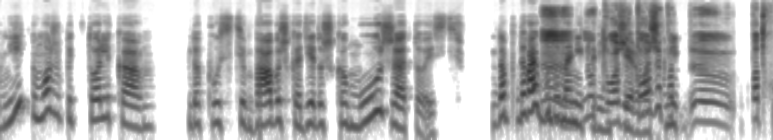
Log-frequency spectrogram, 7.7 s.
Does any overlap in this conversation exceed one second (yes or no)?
yes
